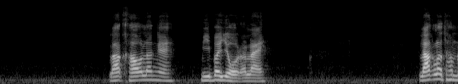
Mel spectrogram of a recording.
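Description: Throughout the speech, clock drift between sender and receiver is at work: the sender's clock runs roughly 1.5% slow, so the receiver's buffer keeps draining. Unlike network jitter, the disturbance never reverses direction; it is a steady, one-way lag that persists across the whole clip.

From 0.35 s to 4.14 s, repeated timing corrections follow from that lag. The receiver repeatedly duplicates short slivers of audio, stretching the passage by about 70 ms overall, so it plays at about 99% speed. Each correction is small, so if heard at all they come across as small, unevenly spaced hiccups and a faintly unsteady tempo.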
